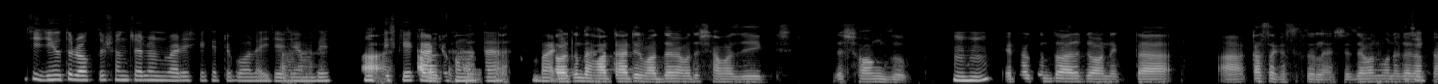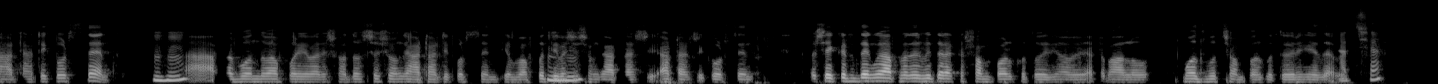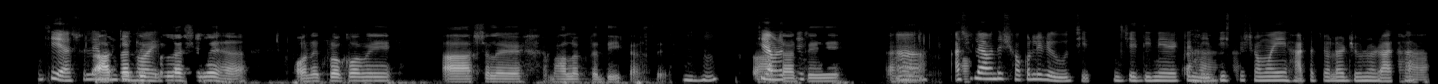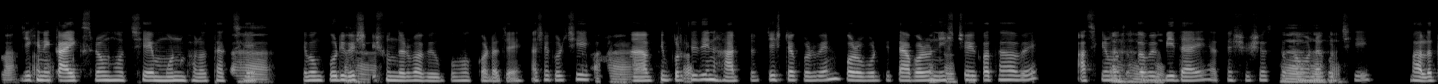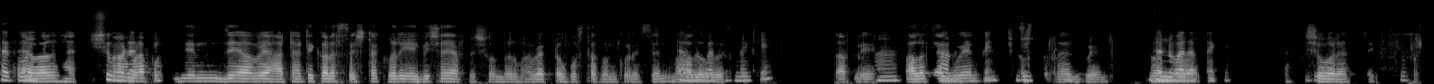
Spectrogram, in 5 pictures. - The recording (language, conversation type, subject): Bengali, unstructured, আপনি কি প্রতিদিন হাঁটার চেষ্টা করেন, আর কেন করেন বা কেন করেন না?
- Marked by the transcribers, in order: static; other background noise; distorted speech; tapping; horn; "হাঁটাহাটি" said as "হাটাসি"; "হাঁটা-হাটি" said as "হাটাসি"; chuckle; chuckle; other street noise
